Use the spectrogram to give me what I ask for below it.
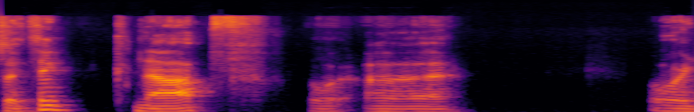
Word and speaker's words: Knopf: uh add it online, but your name is pronounced, but many of us know the publisher uh with the same spelling Alfred A.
